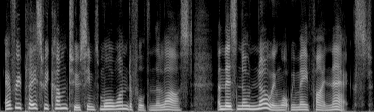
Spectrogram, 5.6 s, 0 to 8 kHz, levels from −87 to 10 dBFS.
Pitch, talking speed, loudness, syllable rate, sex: 205 Hz, 215 wpm, -16 LUFS, 5.3 syllables/s, female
